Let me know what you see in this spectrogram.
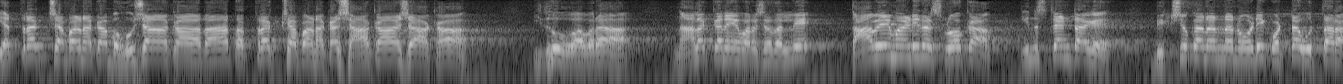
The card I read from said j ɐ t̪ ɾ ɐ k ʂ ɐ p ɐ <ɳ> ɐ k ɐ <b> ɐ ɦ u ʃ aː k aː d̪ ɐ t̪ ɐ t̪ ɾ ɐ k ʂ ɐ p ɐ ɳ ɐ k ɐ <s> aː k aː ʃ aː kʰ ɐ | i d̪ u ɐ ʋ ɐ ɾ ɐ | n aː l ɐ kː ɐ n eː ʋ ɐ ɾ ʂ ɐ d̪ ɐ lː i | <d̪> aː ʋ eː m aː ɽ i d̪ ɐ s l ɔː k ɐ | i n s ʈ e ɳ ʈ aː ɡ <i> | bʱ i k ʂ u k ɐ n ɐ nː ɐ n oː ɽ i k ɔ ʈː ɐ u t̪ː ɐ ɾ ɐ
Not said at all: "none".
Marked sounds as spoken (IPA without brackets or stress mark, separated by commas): ɳ, b, ʃ, t̪, e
